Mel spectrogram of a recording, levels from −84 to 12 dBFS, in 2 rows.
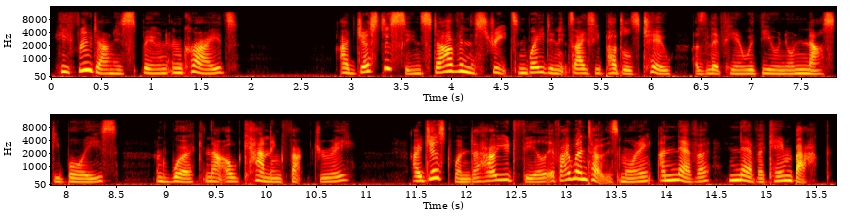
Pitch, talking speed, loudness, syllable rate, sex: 225 Hz, 210 wpm, -18 LUFS, 5.2 syllables/s, female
